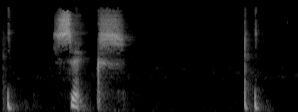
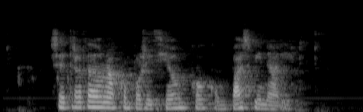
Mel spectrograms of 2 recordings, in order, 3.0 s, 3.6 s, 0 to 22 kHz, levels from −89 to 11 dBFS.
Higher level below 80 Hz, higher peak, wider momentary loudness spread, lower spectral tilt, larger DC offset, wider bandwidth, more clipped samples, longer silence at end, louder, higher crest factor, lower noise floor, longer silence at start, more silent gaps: second, -78 dBFS vs -66 dBFS; first, -10 dBFS vs -14 dBFS; first, 20 LU vs 12 LU; second, -1 dB/octave vs -7.5 dB/octave; neither; first, 16.5 kHz vs 7.4 kHz; neither; second, 0.4 s vs 0.7 s; first, -26 LUFS vs -32 LUFS; first, 24 dB vs 18 dB; first, -85 dBFS vs -70 dBFS; second, 0.05 s vs 0.5 s; neither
